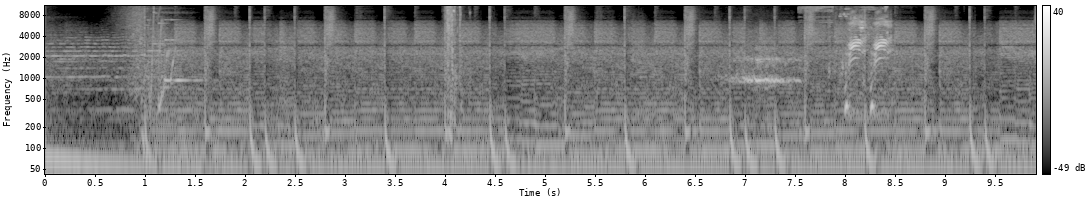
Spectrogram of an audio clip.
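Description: Tires skid and squeal on a Honda Civic during an automatic emergency braking test against a half-overlap obstacle, with engine and road noise throughout and a brief sharp screech near the end.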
